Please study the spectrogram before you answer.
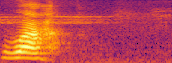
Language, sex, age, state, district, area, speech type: Assamese, female, 18-30, Assam, Nagaon, rural, read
